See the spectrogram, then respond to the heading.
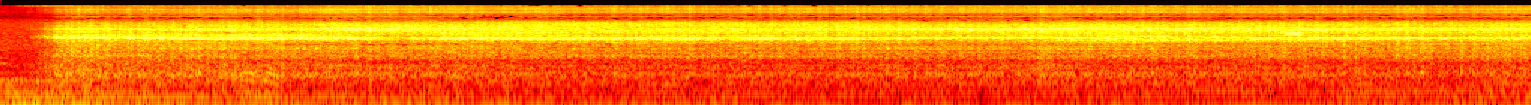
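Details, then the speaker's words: E-rickshaw with loud noise; with wheels checked, the motor is run on its own and gives a loud, steady high-pitched whine with a rough edge; the test determines whether the motor or the crown (differential) is at fault. "अब आपने देखा कि इसमें कितनी तेज आवाज आ रही है"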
